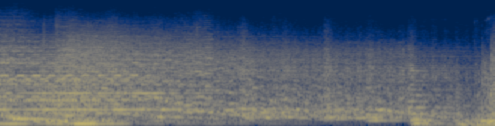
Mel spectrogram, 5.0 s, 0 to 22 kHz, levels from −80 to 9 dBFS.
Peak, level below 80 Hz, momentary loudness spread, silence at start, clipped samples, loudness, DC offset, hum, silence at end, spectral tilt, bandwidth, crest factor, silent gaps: -2 dBFS; -32 dBFS; 10 LU; 0 s; under 0.1%; -16 LUFS; under 0.1%; none; 0 s; -5 dB/octave; 13.5 kHz; 16 dB; none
